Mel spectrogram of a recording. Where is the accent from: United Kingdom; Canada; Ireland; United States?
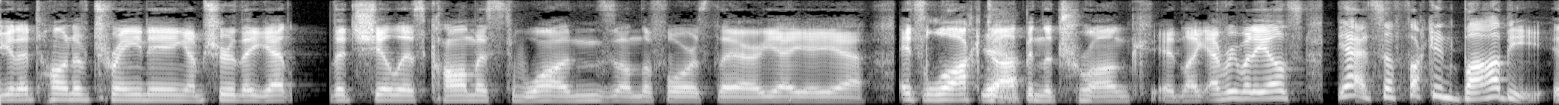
Canada; we're from Canada originally. You wouldn't believe how many stupid Mountie jokes I've heard over the course of my life.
